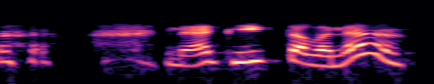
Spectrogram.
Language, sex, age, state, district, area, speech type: Sindhi, female, 18-30, Madhya Pradesh, Katni, urban, conversation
